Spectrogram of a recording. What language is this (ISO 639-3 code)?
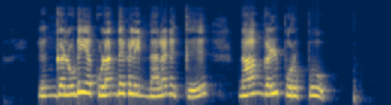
tam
